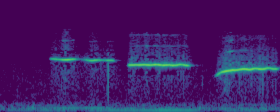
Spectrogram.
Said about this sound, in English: Don't be always whistling when I'm trying to write.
